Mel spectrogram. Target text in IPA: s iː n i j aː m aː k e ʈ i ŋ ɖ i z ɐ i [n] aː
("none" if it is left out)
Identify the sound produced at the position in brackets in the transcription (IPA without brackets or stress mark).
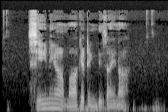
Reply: n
